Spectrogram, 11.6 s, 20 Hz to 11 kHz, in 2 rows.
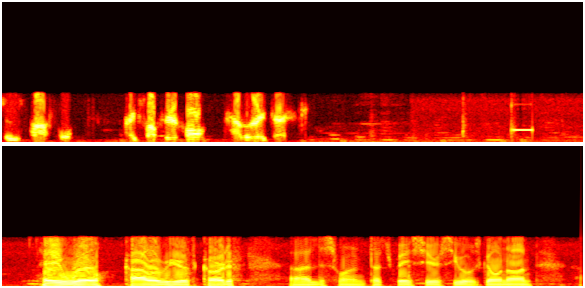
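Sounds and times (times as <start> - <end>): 
speech: 1.5 - 3.0, 6.2 - 11.6
answering machine beep: 5.1 - 5.4.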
